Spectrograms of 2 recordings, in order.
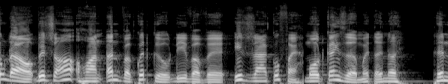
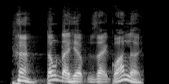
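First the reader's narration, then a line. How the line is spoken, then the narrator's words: Smiling. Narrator (Vietnamese): Đinh Phượng mỉm cười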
